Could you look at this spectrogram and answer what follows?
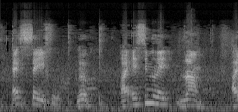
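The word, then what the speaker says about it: السيف: How should I pronounce this one with L? If I prefix L here, it becomes As-sayfu. as-seifu.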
